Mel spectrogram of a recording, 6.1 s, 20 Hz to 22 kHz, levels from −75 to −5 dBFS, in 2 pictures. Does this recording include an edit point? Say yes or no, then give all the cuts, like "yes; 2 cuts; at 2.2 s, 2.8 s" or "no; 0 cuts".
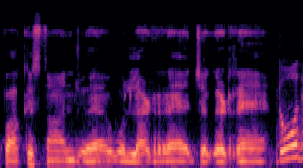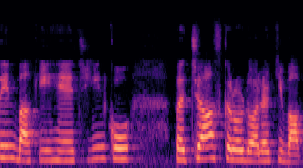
yes; 1 cut; at 2.7 s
